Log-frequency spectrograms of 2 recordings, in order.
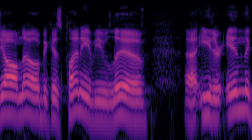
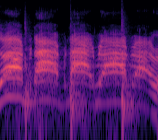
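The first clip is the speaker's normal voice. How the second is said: high, loud hollering tantrum; Lucy; 8 semitones higher, 9 dB louder, slower than usual. Retold or imitated. Preacher imitating an upset Peanuts character, shouted tantrum. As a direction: imitate an upset cartoon girl yelling nonsense. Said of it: "every time Lucy gets upset".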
